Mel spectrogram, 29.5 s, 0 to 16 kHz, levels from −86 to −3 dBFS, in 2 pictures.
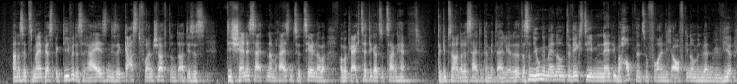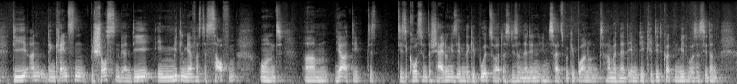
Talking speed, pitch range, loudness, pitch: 185 wpm, 105-120 Hz, -19 LUFS, 110 Hz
